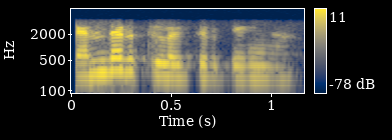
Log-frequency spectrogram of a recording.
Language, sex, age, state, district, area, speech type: Tamil, female, 30-45, Tamil Nadu, Dharmapuri, rural, conversation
